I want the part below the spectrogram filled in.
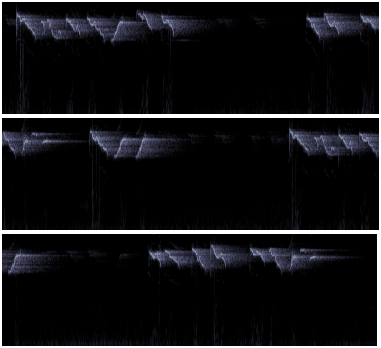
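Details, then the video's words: Dakun white-eye song used to train other white-eyes: five loud bursts of fast, high, descending chirped notes, each phrase about a second and a half long, spaced by short pauses. "Masteran Suara Burung Pleci Gacor Ngalas Nembak Buka Paruh"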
